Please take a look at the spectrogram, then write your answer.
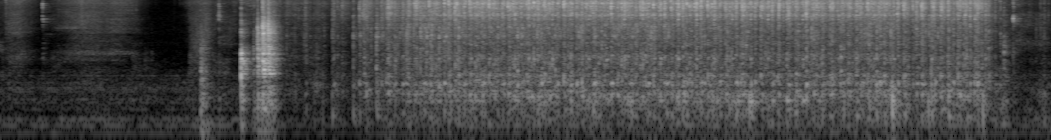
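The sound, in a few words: mixing cake batter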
